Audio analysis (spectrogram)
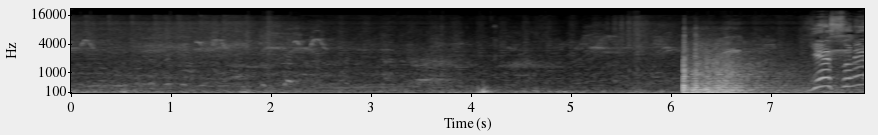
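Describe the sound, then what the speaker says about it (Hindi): Explosion blasts at an airbase during an India–Pakistan strike: muffled thuds, then a sudden louder blast with a rumbling tail, while birds chirp and coo nearby and a voice murmurs faintly. "ये सुनिए आपने आवाज, वो दिवाली के धमाकों की"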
